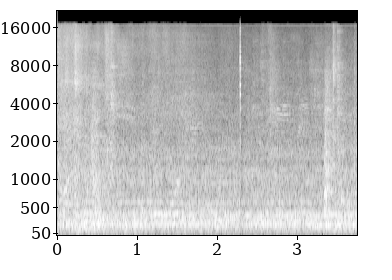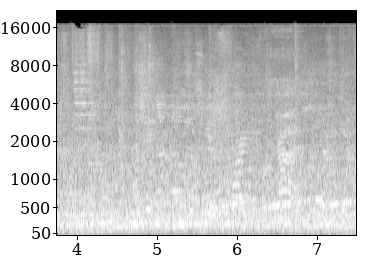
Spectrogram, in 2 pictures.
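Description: A busy city street hums steadily outdoors.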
